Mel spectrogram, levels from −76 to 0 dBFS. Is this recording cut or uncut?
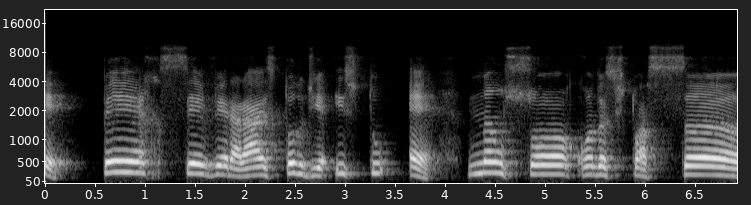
uncut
